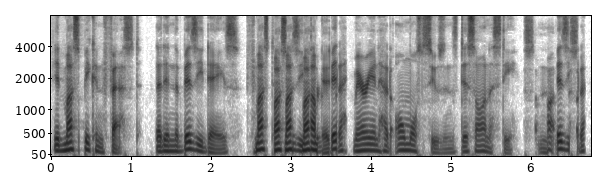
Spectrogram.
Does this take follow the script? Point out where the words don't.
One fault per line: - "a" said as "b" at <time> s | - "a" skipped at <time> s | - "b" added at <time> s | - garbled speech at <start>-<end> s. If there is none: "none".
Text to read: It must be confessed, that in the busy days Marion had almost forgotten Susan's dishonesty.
- garbled speech at 2.4-3.7 s
- "forgotten" skipped at 4.7 s
- garbled speech at 5.9-6.7 s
